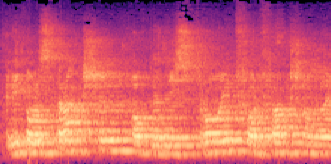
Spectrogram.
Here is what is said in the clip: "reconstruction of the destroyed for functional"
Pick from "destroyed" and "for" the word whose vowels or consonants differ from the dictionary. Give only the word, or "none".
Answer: none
